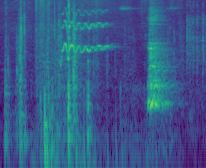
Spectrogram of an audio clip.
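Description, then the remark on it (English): Thurber, a border collie, barks in a quick run of sharp, high yips at his home in an old New Hampshire farmhouse on a warm late-summer afternoon, then lets out one louder, fuller bark after a short pause, with no voices present. “On a warm afternoon in late summer, Thurber, the border collie, welcomes me into his home.”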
